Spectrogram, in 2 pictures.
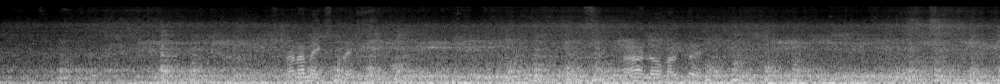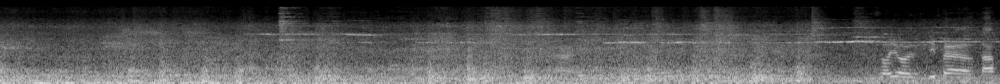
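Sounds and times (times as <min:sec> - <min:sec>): rumble of train wheels on rails: 0:00.0 - 0:20.0
high steady squeal: 0:12.5 - 0:20.0.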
